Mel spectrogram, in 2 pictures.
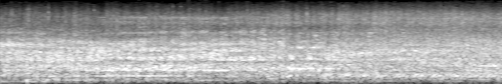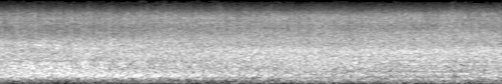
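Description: O-gauge model trains running on three-rail track: a steady noise of wheels and motors.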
